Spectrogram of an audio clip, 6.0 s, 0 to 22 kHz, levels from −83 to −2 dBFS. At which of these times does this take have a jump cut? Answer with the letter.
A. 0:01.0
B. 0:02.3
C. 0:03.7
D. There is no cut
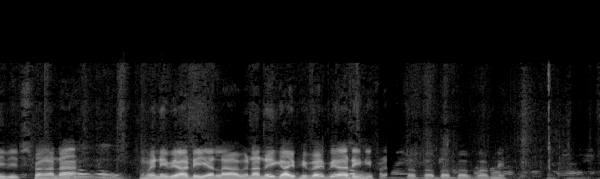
C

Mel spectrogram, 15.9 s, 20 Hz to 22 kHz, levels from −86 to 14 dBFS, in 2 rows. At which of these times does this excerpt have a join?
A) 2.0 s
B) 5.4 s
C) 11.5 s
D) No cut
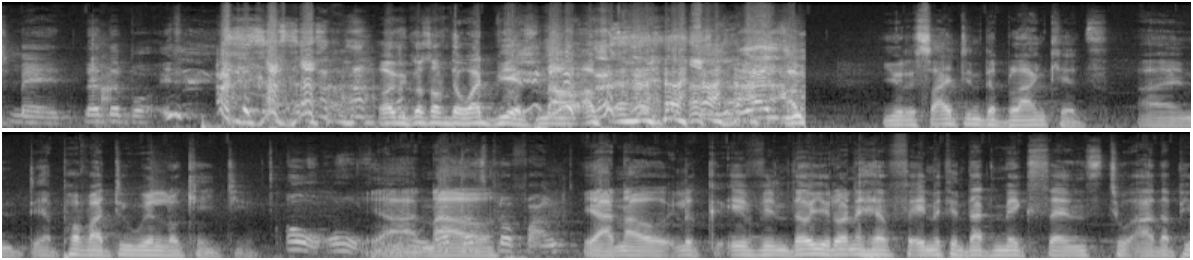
B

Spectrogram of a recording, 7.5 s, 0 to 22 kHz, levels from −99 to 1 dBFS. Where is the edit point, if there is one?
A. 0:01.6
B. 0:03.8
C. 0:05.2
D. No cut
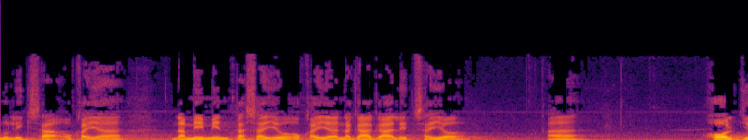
D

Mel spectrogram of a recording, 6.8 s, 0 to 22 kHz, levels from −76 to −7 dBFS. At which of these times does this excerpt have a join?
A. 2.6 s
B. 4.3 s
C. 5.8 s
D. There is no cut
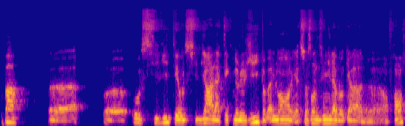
B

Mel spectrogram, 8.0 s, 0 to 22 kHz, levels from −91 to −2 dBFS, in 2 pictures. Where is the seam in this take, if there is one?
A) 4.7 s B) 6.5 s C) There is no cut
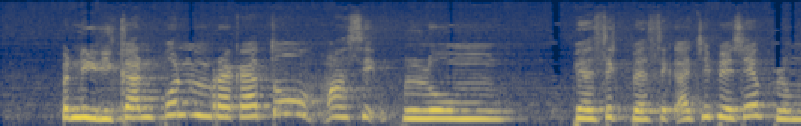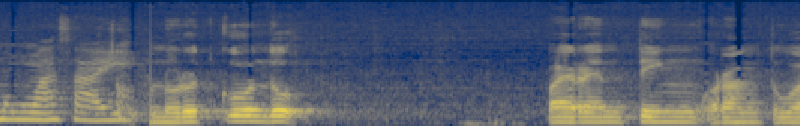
A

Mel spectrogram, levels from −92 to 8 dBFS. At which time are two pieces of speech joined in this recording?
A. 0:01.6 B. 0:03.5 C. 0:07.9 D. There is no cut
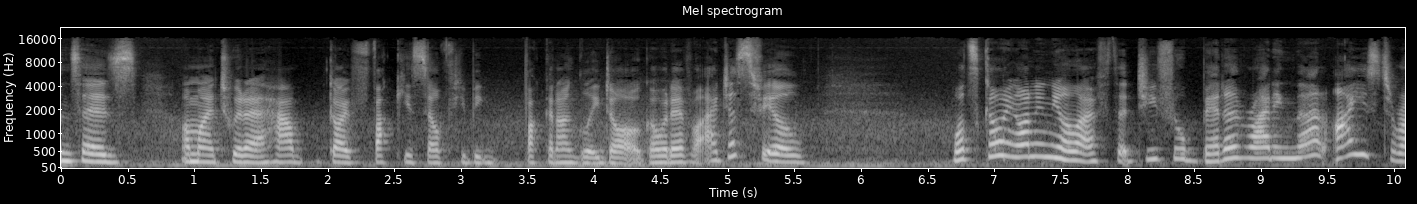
D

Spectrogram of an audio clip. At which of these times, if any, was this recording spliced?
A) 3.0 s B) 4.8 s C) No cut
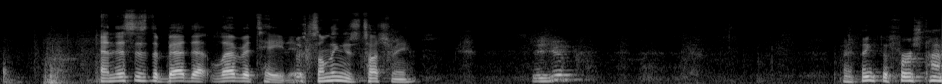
A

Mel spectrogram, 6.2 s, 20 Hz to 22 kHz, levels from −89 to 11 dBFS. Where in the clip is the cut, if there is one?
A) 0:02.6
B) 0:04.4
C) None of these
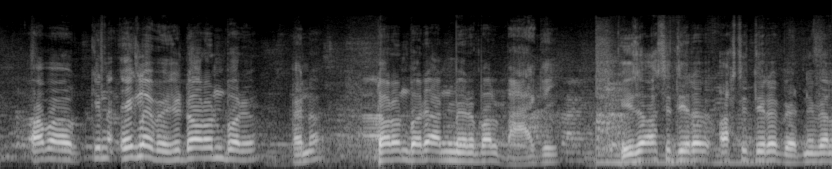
B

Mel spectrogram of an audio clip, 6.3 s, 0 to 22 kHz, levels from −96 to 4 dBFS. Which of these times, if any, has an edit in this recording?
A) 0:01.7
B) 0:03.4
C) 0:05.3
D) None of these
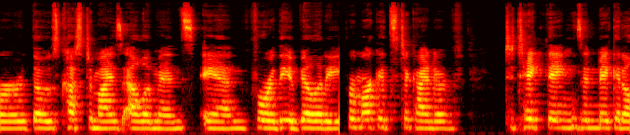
B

